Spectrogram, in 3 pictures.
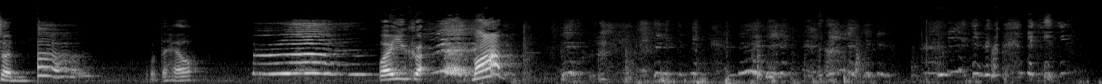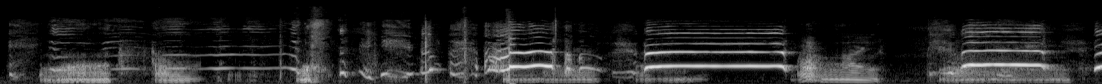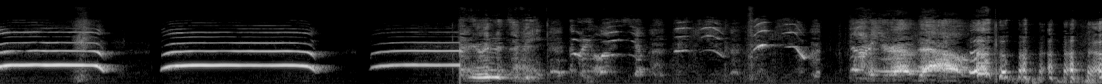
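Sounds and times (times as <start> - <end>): person wailing and yelling: 2.5 - 5.0, 11.4 - 14.1, 15.9 - 19.0, 20.4 - 27.1, 30.6 - 32.1
dog howling: 11.5 - 14.1, 20.5 - 22.9.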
